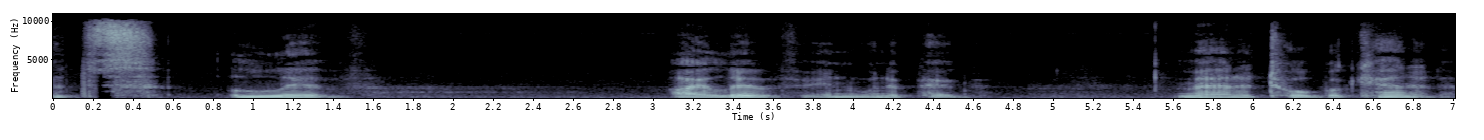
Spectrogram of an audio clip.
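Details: Man who has stuttered since he began speaking, with repetitions and broken phrases; stuttering.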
